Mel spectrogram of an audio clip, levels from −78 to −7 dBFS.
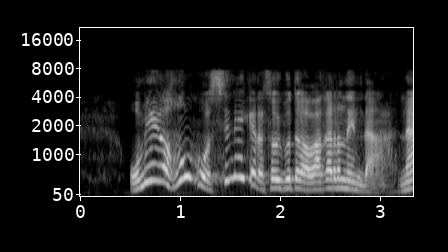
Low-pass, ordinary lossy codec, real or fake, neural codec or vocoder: none; none; fake; codec, 16 kHz, 4.8 kbps, FACodec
